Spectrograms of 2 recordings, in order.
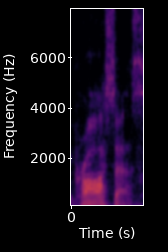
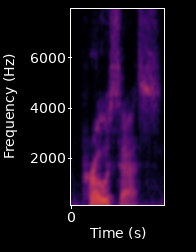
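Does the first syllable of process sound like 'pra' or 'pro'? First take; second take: pra; pro. First: The first syllable sounds like 'pra'. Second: The first syllable sounds like 'pro'. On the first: This is how people in Minnesota say it. "down in uh, Minnesota and places, they say process" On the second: This is the Canadian way of saying it. "I say uh, process"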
